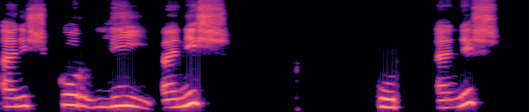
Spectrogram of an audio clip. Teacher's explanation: نون کو شین کے ساتھ ملاتے ہیں، حمزہ کے ساتھ نہیں ملاتے کیونکہ وہ حمزۃ الوصل ہوتا ہے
